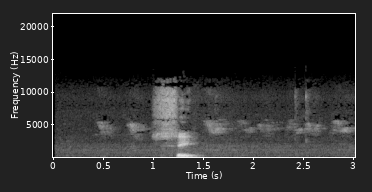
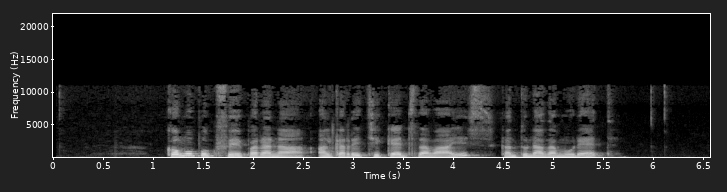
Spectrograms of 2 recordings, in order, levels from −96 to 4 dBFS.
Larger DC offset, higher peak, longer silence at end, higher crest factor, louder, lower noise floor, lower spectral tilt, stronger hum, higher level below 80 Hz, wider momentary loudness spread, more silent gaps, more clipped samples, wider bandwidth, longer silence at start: neither; first, -2 dBFS vs -8 dBFS; second, 0.05 s vs 1.1 s; first, 24 dB vs 18 dB; first, -19 LUFS vs -24 LUFS; second, -50 dBFS vs -71 dBFS; second, -2 dB/octave vs -7 dB/octave; neither; first, -62 dBFS vs -68 dBFS; first, 26 LU vs 9 LU; neither; neither; about the same, 12.5 kHz vs 11.5 kHz; second, 0.8 s vs 1.15 s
